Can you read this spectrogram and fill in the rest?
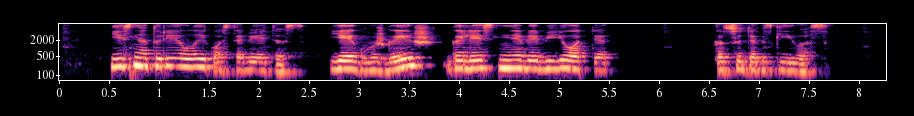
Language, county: Lithuanian, Alytus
